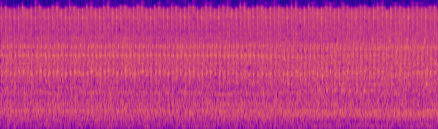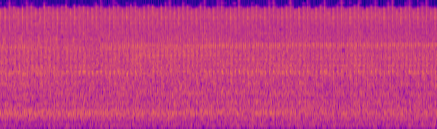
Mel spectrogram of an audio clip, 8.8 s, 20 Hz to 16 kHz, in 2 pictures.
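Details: Seat Leon 3 (5F) TSI 140 at idle: steady idle with a fast, even ticking rattle, about 200 a minute, over a loud hissy top end; abnormal noise, source not obvious.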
